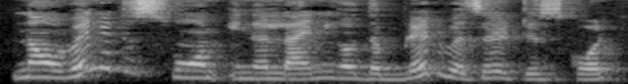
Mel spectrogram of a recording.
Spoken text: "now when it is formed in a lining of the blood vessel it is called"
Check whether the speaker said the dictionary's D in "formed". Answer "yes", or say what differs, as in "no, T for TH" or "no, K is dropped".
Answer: no, D is dropped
